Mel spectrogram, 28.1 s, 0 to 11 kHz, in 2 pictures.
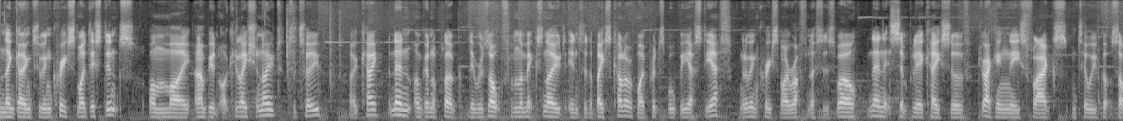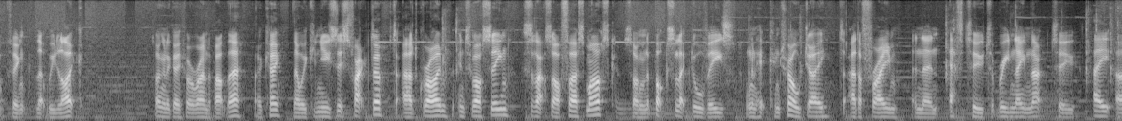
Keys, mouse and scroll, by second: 0.9-4.1 drag, 4.7 click, 5.8-7.4 drag, 9.1 click, 11.4-11.7 scroll up 1, 12.1-13.8 drag, 14.4-15.8 drag, 16.0 scroll down 2, 16.4-16.8 scroll up 2, 16.8-17.6 middle drag, 18.8 scroll up 1, 20.3 click, 20.4 middle click, 20.4 scroll down 1, 21.1-21.8 middle drag, 21.8 click, 23.8 ctrl+j, 25.8 F2.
